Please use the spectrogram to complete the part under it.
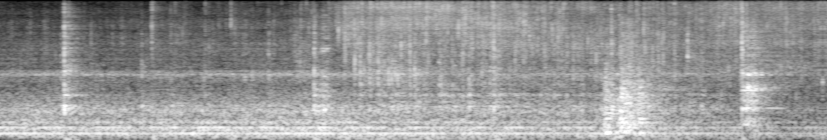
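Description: Shallots fry in hot oil in a small pan, giving a steady close sizzle with brief crackling bursts and a few sharp pops along the way.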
